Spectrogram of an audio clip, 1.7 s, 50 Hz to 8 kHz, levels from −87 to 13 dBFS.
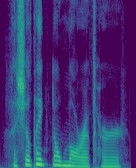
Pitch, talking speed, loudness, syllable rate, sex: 175 Hz, 245 wpm, -18 LUFS, 5.4 syllables/s, female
